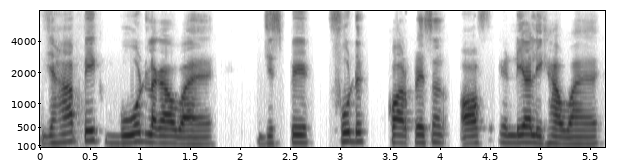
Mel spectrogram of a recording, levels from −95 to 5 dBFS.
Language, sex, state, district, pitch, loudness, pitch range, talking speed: Hindi, male, Arunachal Pradesh, Lower Dibang Valley, 160 Hz, -17 LUFS, 150-170 Hz, 170 wpm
